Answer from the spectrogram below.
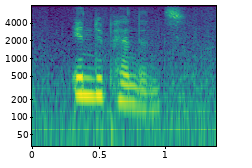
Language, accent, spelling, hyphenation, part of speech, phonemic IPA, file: English, US, independence, in‧de‧pend‧ence, noun, /ˌɪn.dɪˈpɛn.dəns/, En-us-independence.ogg
- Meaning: 1. The quality or state of being independent; lack of dependence; the state of not being reliant on, or controlled by, others 2. The state of having sufficient means for a comfortable livelihood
